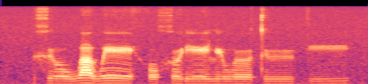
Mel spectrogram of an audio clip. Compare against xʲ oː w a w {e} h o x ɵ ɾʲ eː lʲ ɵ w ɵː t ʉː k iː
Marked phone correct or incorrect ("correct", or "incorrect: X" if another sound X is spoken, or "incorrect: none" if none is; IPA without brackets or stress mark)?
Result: incorrect: eː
